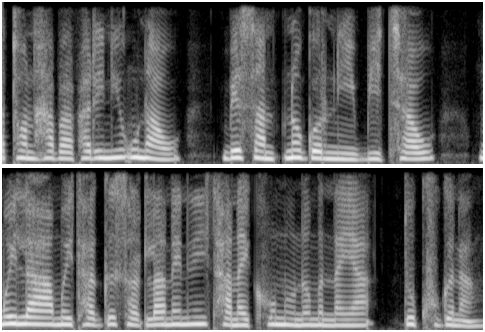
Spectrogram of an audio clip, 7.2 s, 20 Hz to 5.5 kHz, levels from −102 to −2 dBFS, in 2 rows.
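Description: A short bit of speech, and nothing technically wrong turns up anywhere in it.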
